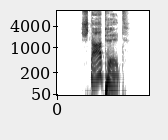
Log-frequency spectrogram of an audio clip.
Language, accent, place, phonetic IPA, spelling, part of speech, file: German, Germany, Berlin, [ˈʃtaːpl̩t], stapelt, verb, De-stapelt.ogg
- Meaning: inflection of stapeln: 1. third-person singular present 2. second-person plural present 3. plural imperative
